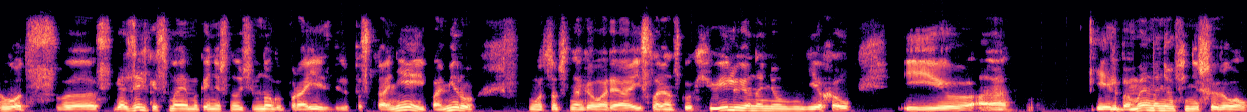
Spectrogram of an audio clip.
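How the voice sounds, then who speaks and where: This is a plain, everyday voice that moves at a moderate pace with ordinary pitch variation. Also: man, medium pitch for a man. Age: 30s. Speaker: amateur triathlete. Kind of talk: interview. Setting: Skype call.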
